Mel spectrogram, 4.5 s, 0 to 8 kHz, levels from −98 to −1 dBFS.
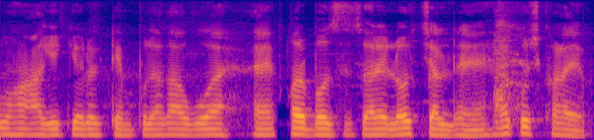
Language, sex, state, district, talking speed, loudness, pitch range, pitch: Hindi, male, Bihar, Saharsa, 270 wpm, -30 LUFS, 120-130 Hz, 125 Hz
